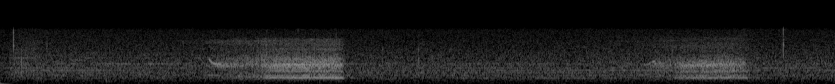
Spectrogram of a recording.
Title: Funny cat Snoring while sleeping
